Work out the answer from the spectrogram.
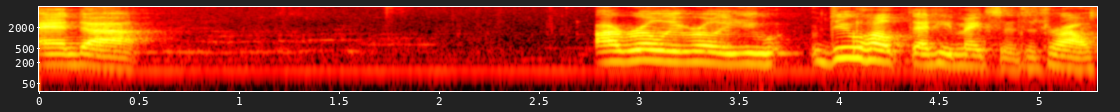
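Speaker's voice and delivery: talking while eating, mouth full. Talking to viewers while eating. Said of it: "I'm eating".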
